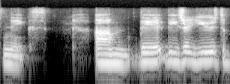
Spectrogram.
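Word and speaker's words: NAICS: codes and you'll be some people call it Nyx codes but that is the it is pronounced NAKES.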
